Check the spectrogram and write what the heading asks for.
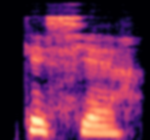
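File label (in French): "caissiere", French; profesiones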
